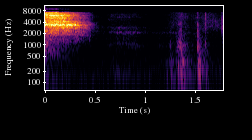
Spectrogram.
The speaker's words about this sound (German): Jetzt bräuchten wir so einen Peitschen-Sound auf, auf Knopfdruck.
